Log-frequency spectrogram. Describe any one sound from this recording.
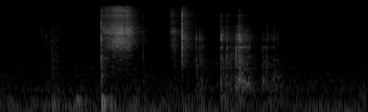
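A plastic bottle cap twists open with a short hiss of gas.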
